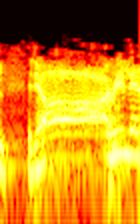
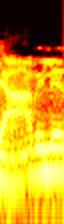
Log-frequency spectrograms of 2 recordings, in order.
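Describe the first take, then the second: First: രാവിലെ with a long, stretched first vowel; long-held opening on രാവിലെ; early-morning sound. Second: Said in the usual way. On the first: Shown as a demonstration. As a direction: draw out the first syllable of രാവിലെ. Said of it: "ആറ് മണിക്ക് മുമ്പാ". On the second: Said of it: "ആറ് മണിക്കും എട്ട് മണിക്കും പത്ത് മണിക്കും രാവിലെയാ".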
